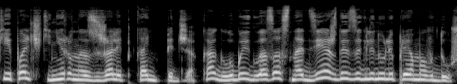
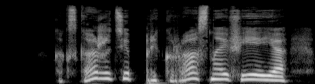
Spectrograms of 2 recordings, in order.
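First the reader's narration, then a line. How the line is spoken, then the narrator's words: Whisper. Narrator (Russian): прошептал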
